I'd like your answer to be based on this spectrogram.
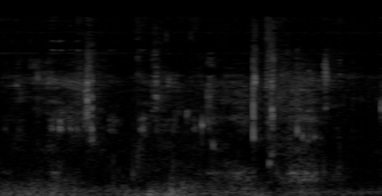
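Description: Close, quiet chewing of warm roasted sweet potato, with soft moist bites and squishy mouth sounds in a short run and no talking.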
